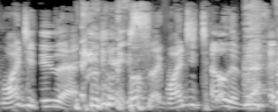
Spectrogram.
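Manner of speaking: laughing so hard the question squeaks up high; giggling mock scolding, high; laughing while quoting.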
